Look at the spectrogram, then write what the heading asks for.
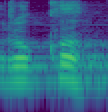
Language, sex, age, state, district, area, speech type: Punjabi, male, 30-45, Punjab, Fatehgarh Sahib, rural, read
